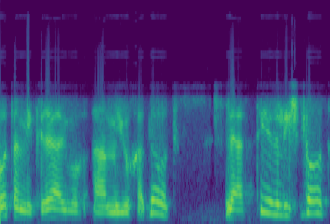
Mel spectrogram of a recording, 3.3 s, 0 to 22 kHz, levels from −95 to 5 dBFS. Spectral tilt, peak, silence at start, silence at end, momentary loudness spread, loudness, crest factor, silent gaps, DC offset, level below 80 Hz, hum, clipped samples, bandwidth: -6.5 dB/octave; -6 dBFS; 0 s; 0.05 s; 5 LU; -20 LUFS; 14 dB; none; under 0.1%; -72 dBFS; none; under 0.1%; 6.4 kHz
